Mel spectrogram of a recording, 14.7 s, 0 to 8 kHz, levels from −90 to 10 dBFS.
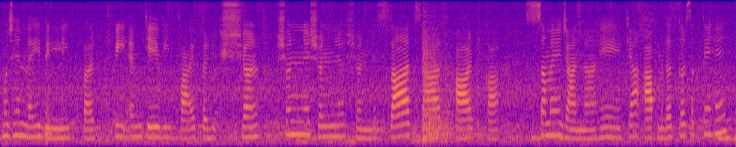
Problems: none marked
